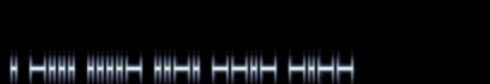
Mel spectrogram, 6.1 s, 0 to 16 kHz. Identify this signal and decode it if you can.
Morse code, heard as a keyed tone, about 20 wpm, 700 Hz. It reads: EB4FQY
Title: DXCC-100 Call Signs - 6 Characters - Repeated 3x - 20wpm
